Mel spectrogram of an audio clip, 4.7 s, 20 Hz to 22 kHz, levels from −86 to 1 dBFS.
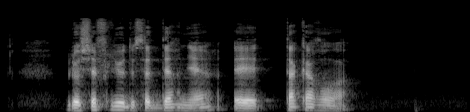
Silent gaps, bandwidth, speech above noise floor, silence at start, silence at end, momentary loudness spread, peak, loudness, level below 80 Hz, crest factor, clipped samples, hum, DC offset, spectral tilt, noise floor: none; 11.5 kHz; 52 dB; 0.7 s; 1.25 s; 7 LU; -6 dBFS; -26 LUFS; -62 dBFS; 20 dB; under 0.1%; none; under 0.1%; -5 dB/octave; -77 dBFS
